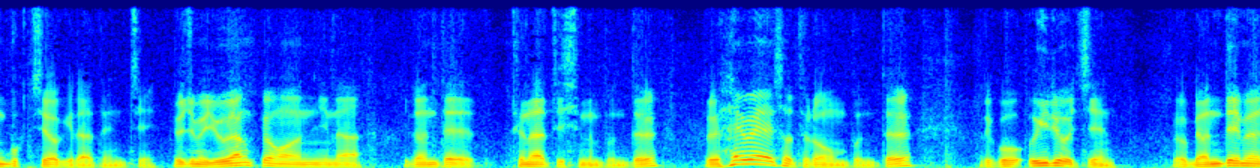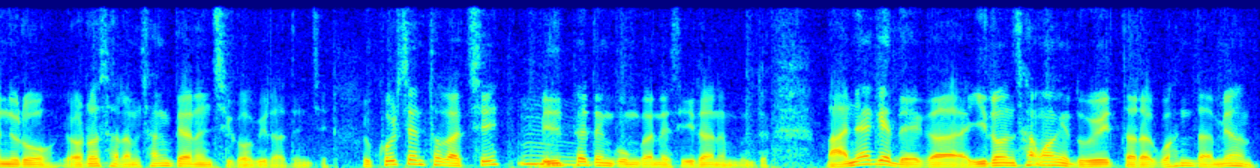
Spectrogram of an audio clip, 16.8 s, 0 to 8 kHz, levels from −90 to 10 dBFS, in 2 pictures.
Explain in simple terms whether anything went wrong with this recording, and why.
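Comfort noise in place of the background at 2.52, 3.28, 4.50, 6.40, 7.54 and 10.66 s. Each pause swaps the real room sound for flat, slightly quieter hiss, likely because the sender paused transmission during silence.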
